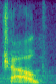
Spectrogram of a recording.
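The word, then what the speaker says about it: Childe: Anyway, it involves Choldi, pronounced child.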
